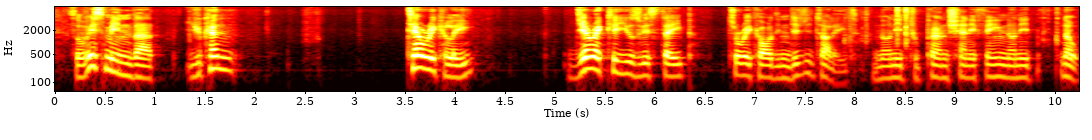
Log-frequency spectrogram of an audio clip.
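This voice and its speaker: Long, frequent pauses in a French accent. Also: moderate pace. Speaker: video tech hobbyist YouTuber. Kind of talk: tutorial. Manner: halting, with hesitations.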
